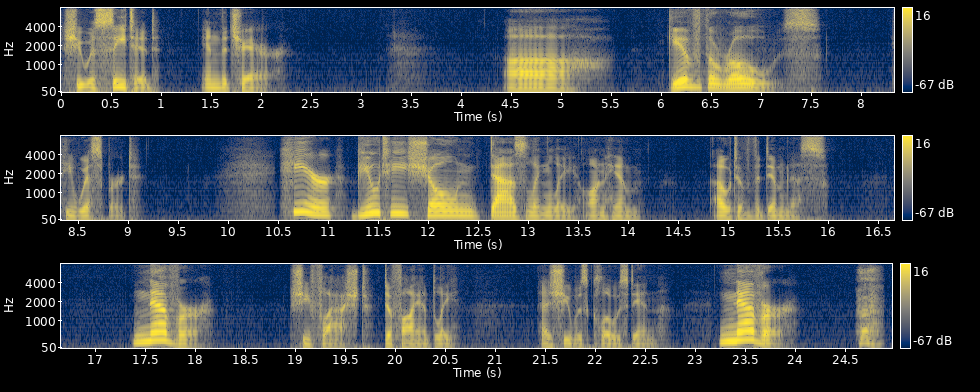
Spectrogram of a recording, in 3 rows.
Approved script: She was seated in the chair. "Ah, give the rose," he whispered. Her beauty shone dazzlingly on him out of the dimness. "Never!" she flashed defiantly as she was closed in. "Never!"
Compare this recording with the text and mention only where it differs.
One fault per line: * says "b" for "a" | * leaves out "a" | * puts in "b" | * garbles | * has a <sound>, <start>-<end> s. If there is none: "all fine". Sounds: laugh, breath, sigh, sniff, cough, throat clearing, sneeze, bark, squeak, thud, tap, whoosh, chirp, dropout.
* says "Here" for "Her"
* has a laugh, 24.6-24.9 s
